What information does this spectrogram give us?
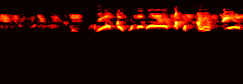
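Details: Lure song of a mountain white-eye for conditioning young birds: soft high chirps at first, then louder, lower clear whistled notes mixed with sharp twittering above them.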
